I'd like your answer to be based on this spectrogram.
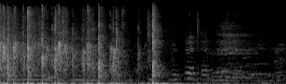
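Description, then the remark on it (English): A crowd applauds with a dense burst of clapping that fades after a second or two, giving way to a voice speaking. “So can you guys please give her a round of applause?”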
